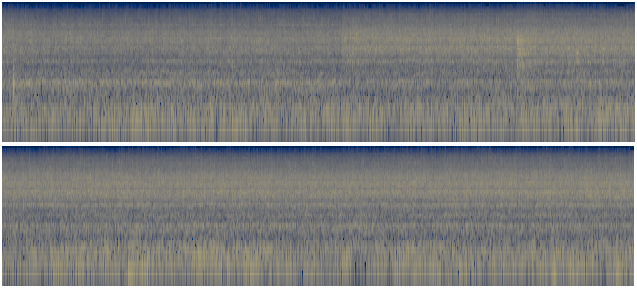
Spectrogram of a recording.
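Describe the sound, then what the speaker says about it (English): Spaghetti boiling in chicken stock in a covered pot, a steady hiss and bubbling simmer that holds evenly throughout, close and moderately loud with no talking. "We added chicken stock and the spaghetti is boiling."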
